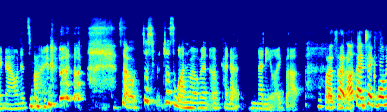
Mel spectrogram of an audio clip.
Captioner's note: laugh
